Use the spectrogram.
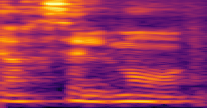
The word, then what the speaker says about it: harcèlement: Mais ici, harcèlement est un H, le H de harcèlement, est un H aspiré, ce n'est pas possible.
